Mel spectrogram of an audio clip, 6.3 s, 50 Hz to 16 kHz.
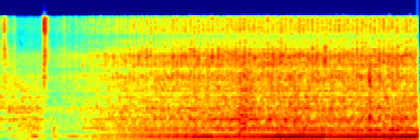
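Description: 1983 Toyota Celica Supra's twin-cam straight-six idling steadily at the tailpipe after a cold start, with a single sharp click about a second in; the exhaust note grows louder over the first few seconds, then holds.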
